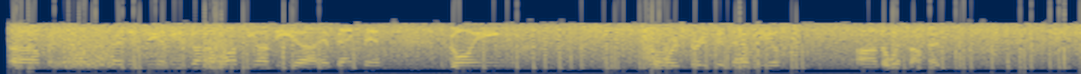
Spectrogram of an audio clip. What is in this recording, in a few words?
Highway Patrol, scanner; DPS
